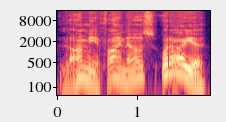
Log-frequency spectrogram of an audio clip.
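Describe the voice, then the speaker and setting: A man's voice: a little high, big pitch swings, moderate pace, gravelly, no room sound, voice pushed up, exaggerated voice. A man voicing a big, crude, grumbling troll in a storybook, with a coarse, blustering, slangy manner. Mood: suspicious.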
